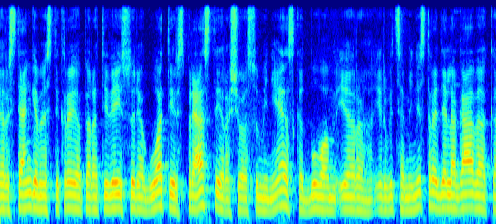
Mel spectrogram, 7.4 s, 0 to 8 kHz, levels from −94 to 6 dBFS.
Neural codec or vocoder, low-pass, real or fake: none; 7.2 kHz; real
